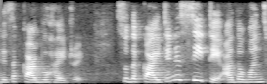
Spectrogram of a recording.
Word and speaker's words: chitin: now this word here please don't pronounce it as chai is chitin it is called as chitin and the c t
